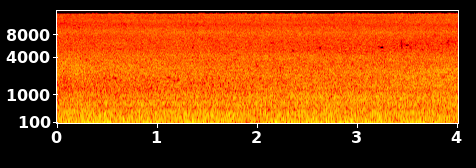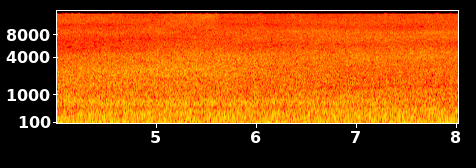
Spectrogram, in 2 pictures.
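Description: Waterfall: a creek pouring over stepped rock ledges, giving a steady, unbroken rush of water.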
